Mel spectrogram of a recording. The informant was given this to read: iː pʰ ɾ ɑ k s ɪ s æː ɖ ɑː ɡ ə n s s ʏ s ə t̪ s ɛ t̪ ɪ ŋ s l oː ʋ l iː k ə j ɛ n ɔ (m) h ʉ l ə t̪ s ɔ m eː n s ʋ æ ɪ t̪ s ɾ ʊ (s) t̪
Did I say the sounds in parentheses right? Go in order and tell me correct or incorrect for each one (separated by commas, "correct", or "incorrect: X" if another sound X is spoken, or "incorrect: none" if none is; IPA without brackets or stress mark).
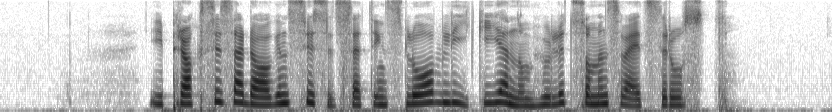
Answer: correct, correct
